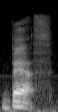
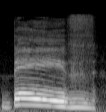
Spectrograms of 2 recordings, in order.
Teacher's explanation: Bath. But when you change it into a verb, to bathe, the vowel changes to an A sound and the TH is voiced.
